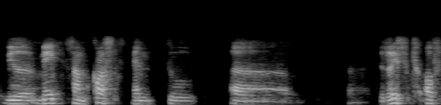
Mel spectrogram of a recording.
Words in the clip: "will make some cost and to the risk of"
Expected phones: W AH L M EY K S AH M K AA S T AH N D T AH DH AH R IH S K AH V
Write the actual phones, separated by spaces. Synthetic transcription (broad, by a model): W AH L M EY K S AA M K AA S T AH N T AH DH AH R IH S K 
